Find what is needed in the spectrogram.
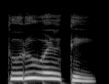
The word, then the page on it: ತುರುವಳ್ತಿ: Kannada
